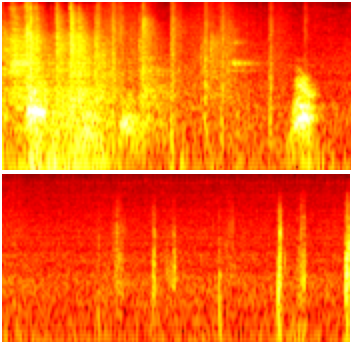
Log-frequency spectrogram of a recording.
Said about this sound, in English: Are those your dogs? I'm terribly sorry. They ran off before I could stop them.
